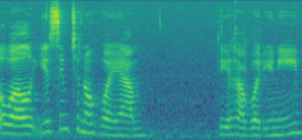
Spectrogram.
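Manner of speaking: usual speaking voice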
